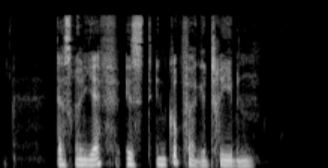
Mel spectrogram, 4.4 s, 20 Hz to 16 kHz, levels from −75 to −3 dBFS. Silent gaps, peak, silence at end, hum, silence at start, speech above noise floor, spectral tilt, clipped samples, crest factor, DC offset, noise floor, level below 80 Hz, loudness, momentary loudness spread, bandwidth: none; 0 dBFS; 1 s; none; 0.75 s; 58 dB; -4 dB/octave; under 0.1%; 22 dB; under 0.1%; -78 dBFS; -44 dBFS; -20 LUFS; 10 LU; 11.5 kHz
